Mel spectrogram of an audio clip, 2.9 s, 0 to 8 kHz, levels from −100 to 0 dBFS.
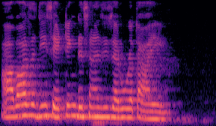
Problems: constant background noise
